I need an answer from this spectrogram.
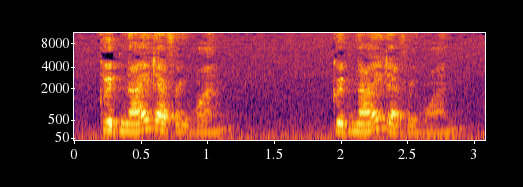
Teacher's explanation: flap T as in little will consider the phrase good night if it's followed by an unstressed vowel sound that final T in night changes to a flap T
